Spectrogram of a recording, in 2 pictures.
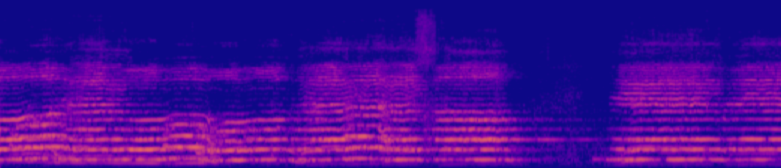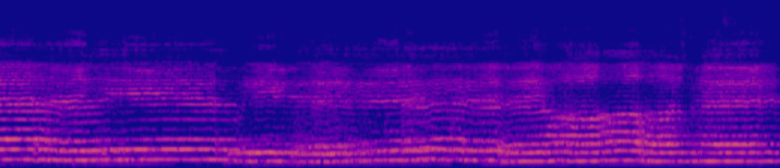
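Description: Choir chanting, with sustained notes held beneath the moving melody and a short break between phrases about seven seconds in.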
